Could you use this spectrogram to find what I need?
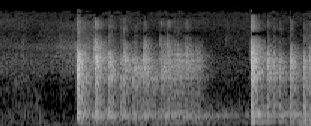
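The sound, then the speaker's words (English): Dice are rolled for perception rolls in a tabletop role-playing game, clattering across a hard tabletop in two rattling bursts, the first tumbling for about a second before a second toss lands and skitters on. No one speaks. “Give me that dice.”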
